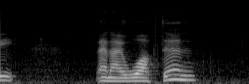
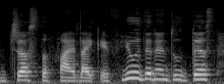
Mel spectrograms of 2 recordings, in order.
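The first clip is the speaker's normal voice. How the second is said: ordinary delivery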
